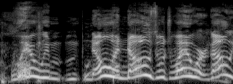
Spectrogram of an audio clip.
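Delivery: very loud, high screaming. Retelling the boat scene in Willy Wonka: imitating Willy Wonka screaming. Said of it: "before he's screaming at the end".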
